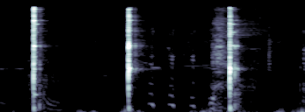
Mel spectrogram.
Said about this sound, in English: And by now we're back with the hammer.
